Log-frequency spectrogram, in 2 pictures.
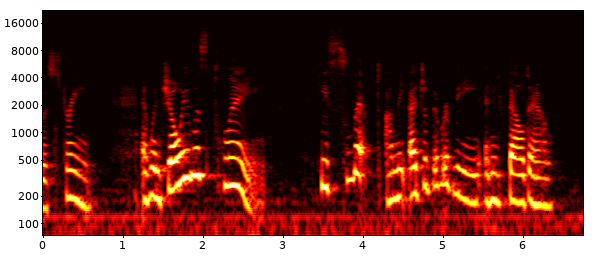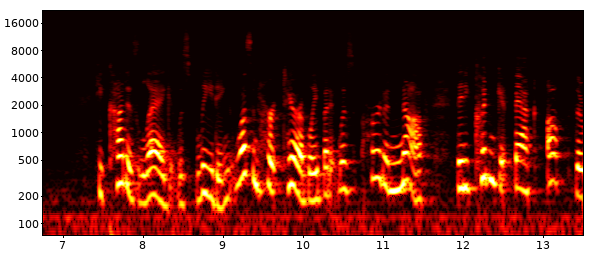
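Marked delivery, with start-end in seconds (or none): none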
